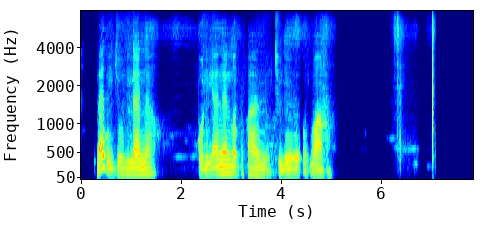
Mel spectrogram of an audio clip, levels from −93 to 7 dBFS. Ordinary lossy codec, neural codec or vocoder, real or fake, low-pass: none; codec, 16 kHz, 0.5 kbps, X-Codec, HuBERT features, trained on general audio; fake; none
